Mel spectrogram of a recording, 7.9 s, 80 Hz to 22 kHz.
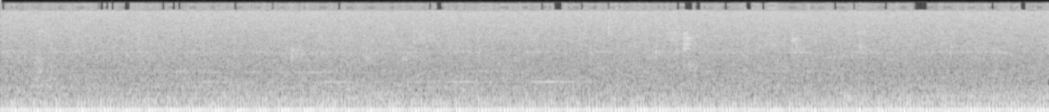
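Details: Ship MAERSK TAIKUNG at Port of Genoa Pra', 1 a.m., recorded from over 1 km away: deep, even pounding about twice a second over a low rumble; steady rhythmic mechanical banging, source unidentified.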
